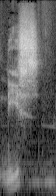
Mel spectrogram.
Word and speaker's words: gneiss: Is it gneiss? Is it G silent? Yeah, yes. Is there any other kind of rock other than gneiss rock as far as just rock? Just gneiss, limestone, flint, and then granite.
